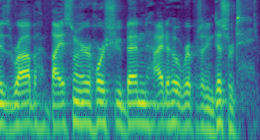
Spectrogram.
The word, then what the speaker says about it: Beiswenger: Thanks for pronouncing my name correctly. I always appreciate that. My name is Rob Beiswenger, Horseshoe Bend, Idaho, representing District 8, which covers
